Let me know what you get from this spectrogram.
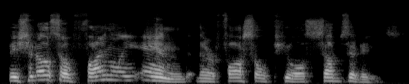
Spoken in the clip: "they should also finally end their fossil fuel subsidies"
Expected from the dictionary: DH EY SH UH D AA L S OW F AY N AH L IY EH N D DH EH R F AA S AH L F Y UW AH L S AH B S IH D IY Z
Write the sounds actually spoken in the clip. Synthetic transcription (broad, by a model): DH EY SH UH D AA L S OW F AY N L IY EH N DH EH R F AA S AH L P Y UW L S AH B S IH D IY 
